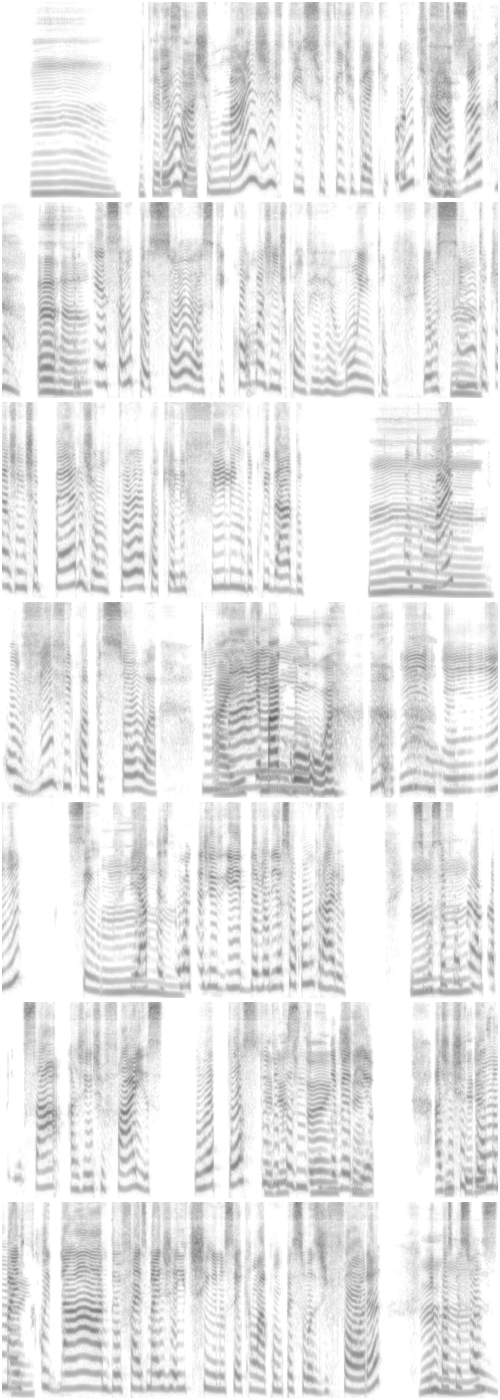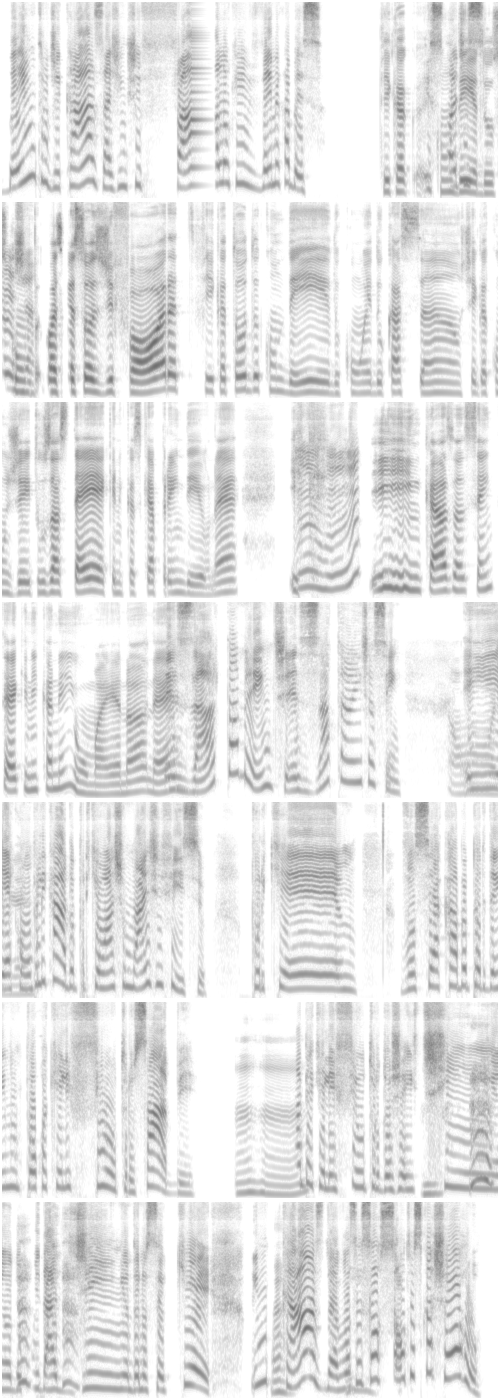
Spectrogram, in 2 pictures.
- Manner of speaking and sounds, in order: laughing while speaking: "Porque?"; in English: "felling"; drawn out: "Hum"; other background noise; laugh; drawn out: "Hum"; laugh; unintelligible speech
- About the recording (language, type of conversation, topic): Portuguese, podcast, Como dar um feedback difícil sem desmotivar a pessoa?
